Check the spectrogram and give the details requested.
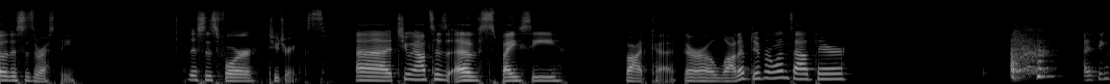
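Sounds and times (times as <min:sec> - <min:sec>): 
speech: 0:00.0 - 0:00.9, 0:01.8 - 0:08.6, 0:10.1 - 0:11.0
person coughing harshly from drinking spicy pepper vodka: 0:10.1 - 0:10.7.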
